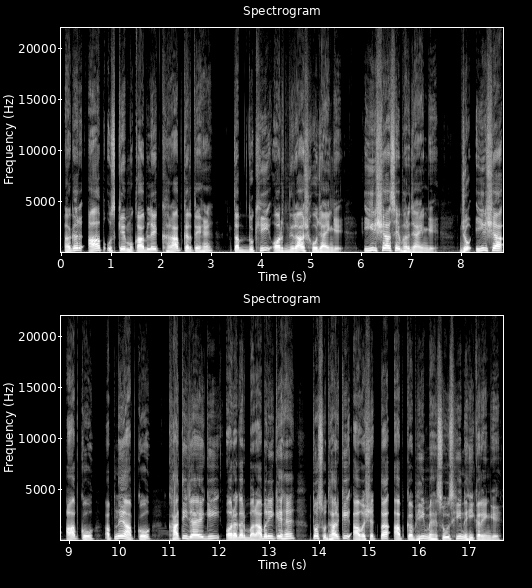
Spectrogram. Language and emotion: Hindi, neutral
